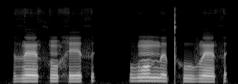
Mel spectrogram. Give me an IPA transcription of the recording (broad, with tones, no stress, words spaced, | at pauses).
ðɛ̃˧ θũ˧he˧θ | βõ˦n̪ɘ˧t̪ʰu˧βɛ̃˧θ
